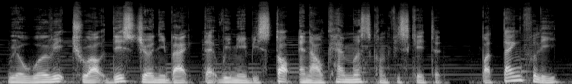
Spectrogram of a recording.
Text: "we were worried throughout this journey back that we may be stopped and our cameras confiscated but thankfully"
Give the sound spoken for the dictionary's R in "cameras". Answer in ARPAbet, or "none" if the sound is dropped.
none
